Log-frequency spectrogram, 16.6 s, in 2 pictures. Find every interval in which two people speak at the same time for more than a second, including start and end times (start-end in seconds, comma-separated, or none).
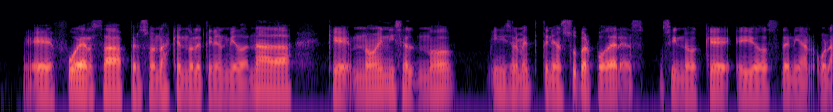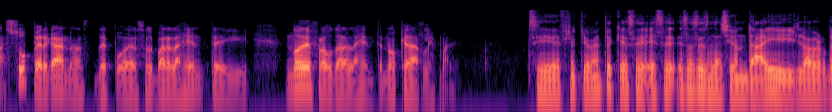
none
